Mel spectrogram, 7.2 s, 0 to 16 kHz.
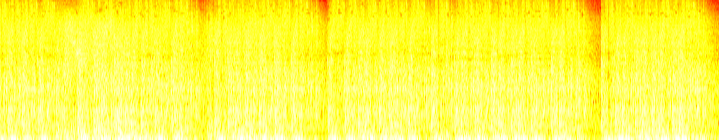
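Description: Sustained automatic gunfire from the PS2 shooter Black, a dense, loud barrage of rapid shots and bursts that continues almost without pause, with short breaks around the two-, three- and six-second marks.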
